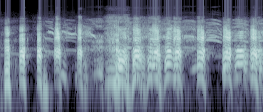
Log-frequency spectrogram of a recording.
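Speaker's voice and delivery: long high laughing fit; laughing hard. Real, not acted. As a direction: crack up. Laughing at own joke.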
